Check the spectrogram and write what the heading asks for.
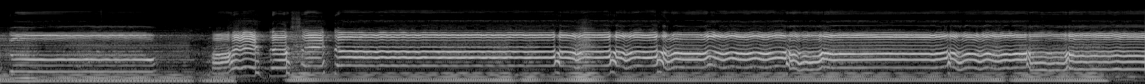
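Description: Bulgarian folk singing by a small group of women in full voice, their lines heavily ornamented with quick wavering and shaking of the pitch, over steady accordion chords. About two seconds in, the chords drop out briefly under a few short sliding vocal cries before the accordion and voices come back together.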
